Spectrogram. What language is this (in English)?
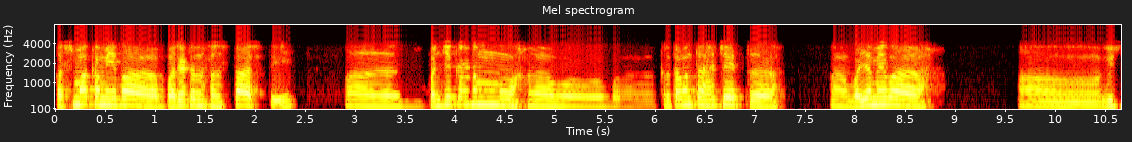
Sanskrit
